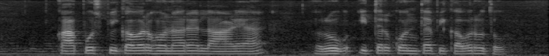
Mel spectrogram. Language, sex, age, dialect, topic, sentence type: Marathi, male, 18-24, Standard Marathi, agriculture, question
